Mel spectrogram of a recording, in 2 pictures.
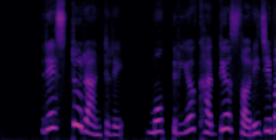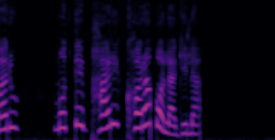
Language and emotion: Odia, sad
